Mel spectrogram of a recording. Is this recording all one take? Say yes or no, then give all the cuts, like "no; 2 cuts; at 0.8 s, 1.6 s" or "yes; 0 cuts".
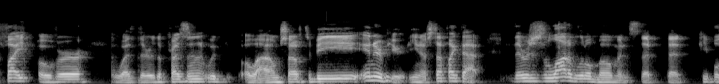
no; 3 cuts; at 1.1 s, 2.3 s, 5.0 s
